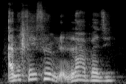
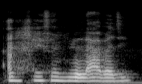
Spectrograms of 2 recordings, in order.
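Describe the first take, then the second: First: خايفة pressed hardest in the line; second take, weight moved to خايفة; stress on خايفة. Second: انا pressed hardest, rest falls away; first take, weight on انا; stress on انا. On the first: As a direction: lean on خايفة, the fear itself. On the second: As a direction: lean on انا, it's me who's scared. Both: Acted. Repeats her fear line twice.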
